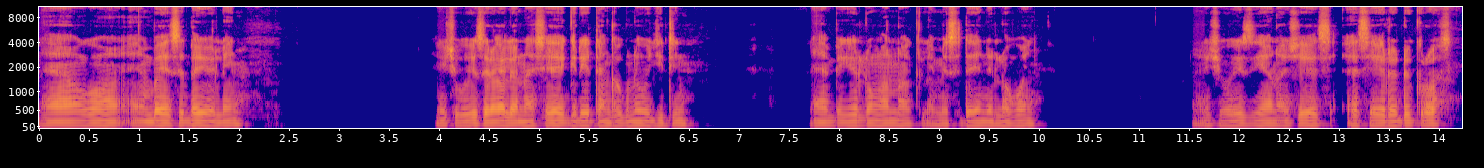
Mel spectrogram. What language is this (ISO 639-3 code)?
mas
